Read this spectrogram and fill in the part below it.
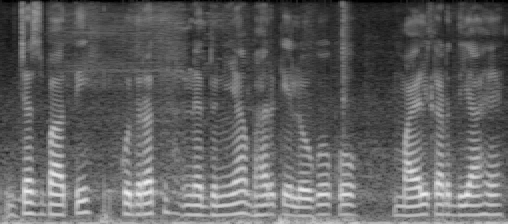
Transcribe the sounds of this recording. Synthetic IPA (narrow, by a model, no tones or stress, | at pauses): d͡ʒɐzbaːt̪ikʊd̪ɾət̪ned̪ʊnijabʱɐɾkeloːɡõko | maːɪlkɐɾd̪ijaɦɛː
